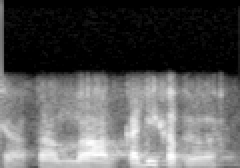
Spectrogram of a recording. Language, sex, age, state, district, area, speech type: Sindhi, male, 30-45, Madhya Pradesh, Katni, rural, conversation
